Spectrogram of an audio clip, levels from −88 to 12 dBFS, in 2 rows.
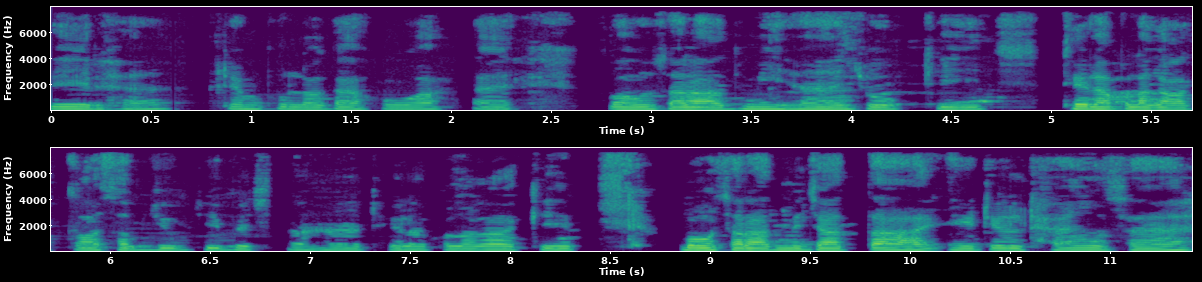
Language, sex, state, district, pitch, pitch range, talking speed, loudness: Hindi, male, Bihar, Darbhanga, 155 Hz, 150-160 Hz, 160 wpm, -19 LUFS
